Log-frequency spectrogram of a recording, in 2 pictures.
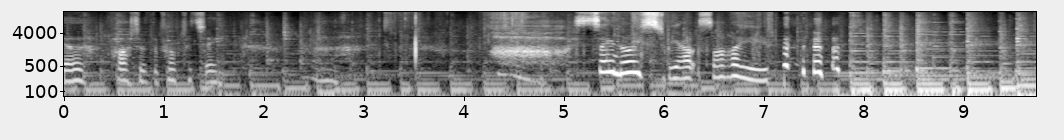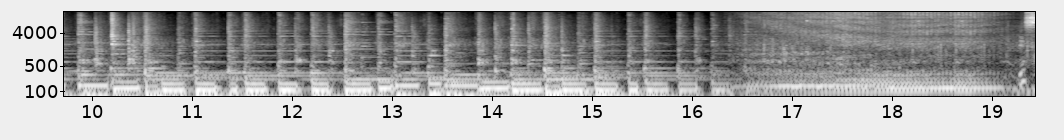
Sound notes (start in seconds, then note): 4.2 sigh; 11.9 laughing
